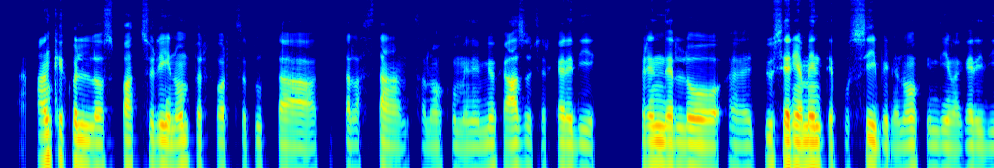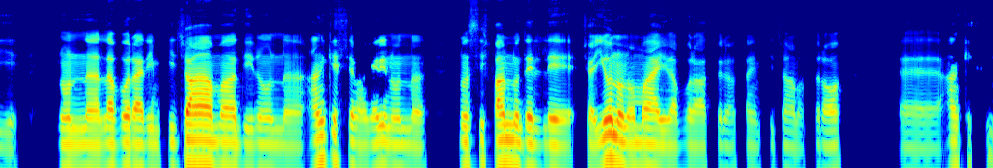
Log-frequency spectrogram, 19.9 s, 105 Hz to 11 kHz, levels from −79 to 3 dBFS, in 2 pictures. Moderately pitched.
No: low, 105 Hz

